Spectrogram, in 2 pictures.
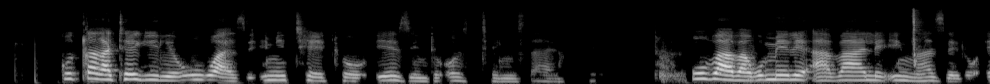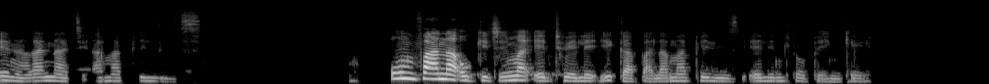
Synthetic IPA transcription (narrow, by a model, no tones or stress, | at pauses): ɣuǃaɣatʰeɣilɛuɣwaziimitʰɛtʰɔjezintʼɔʔozitʰeŋisaːjɔ | uβaβaɣumɛlɛʔaβalɛʔiŋ͡ǀʱazɛlɔʔɛŋaɣanatʰiʔamapʰiliːsi̥ | um̩fanaʔuɡ̥ʱid̥ʒ̥ʱimaʔɛtʰwɛlɛʔiɡ̥ʱab̥ʱa̰lamapʰilisielim̩ɬɔpʰɛ̰ŋkʼɛː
